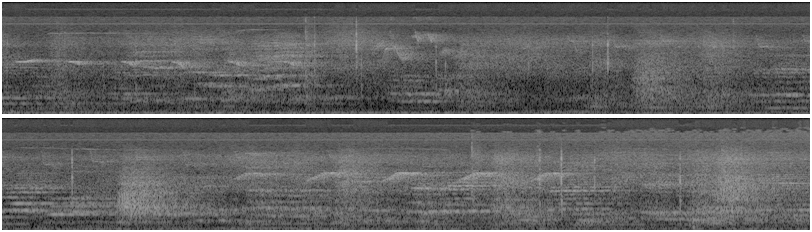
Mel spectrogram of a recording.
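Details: Chimpanzees at Twycross Zoo, including hairless Jambo, give quick rising hoots and squeaky tonal calls in rapid succession around feeding time.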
